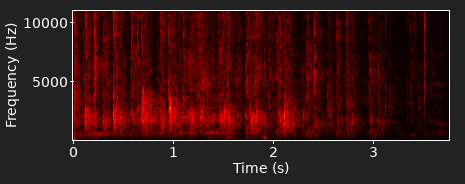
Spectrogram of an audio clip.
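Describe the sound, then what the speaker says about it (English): Church congregation applauding, clapping and whooping in a hall, a steady wash of claps with scattered cheers and voices mixed in, fairly distant and moderate in level, fading slightly toward the end. "all the whooping and hollering and applauding"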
